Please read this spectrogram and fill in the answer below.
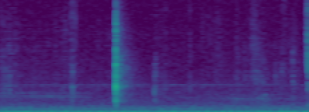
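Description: Paper sticker strip being slowly peeled off its backing sheet, a faint papery sound with one sharp click a little under a second in, over a low steady hum.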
